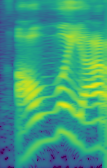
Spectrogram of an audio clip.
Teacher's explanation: 1.5 மாத்திரையாக ஒலிக்கும். அப்போ ஔகாரம்ன்ற 2 மாத்திரை இருக்கக்கூடிய நெடில் எழுத்தும் முதல்ல வந்துச்சுன்னா 1.5 மாத்திரையாக ஒலிக்குங்க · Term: ஔகார குறுக்கம்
